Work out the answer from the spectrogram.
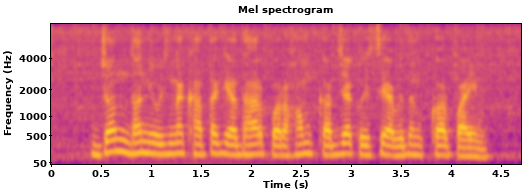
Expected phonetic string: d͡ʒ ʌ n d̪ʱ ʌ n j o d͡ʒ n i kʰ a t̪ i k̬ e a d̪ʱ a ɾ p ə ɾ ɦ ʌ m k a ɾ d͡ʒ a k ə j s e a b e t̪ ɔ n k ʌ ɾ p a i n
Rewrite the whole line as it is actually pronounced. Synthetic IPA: d͡ʒ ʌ n d̪ʱ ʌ n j o d͡ʒ n a kʰ a t̪ a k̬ e a d̪ʱ a ɾ p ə ɾ ɦ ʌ m k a ɾ d͡ʒ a k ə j s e a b e d̪ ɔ n k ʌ ɾ p a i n

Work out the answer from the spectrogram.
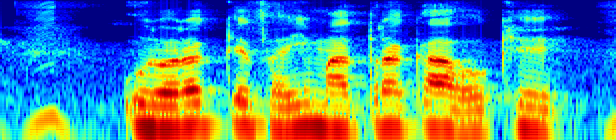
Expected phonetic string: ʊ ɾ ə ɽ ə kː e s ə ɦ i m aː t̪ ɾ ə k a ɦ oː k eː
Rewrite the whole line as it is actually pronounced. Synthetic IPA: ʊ ɾ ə ɾ ə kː e s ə ɦ i m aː t̪ ɾ a k a ɦ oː kʰ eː

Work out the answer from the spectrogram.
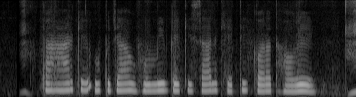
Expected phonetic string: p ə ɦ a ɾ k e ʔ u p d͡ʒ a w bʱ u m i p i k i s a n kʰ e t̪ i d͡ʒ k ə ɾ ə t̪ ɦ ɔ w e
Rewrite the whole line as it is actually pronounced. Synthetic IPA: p ə ɦ a ɾ k e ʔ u p d͡ʒ a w bʱ u m i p e k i s a n kʰ e t̪ i k ə ɾ ə t̪ ɦ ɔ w e

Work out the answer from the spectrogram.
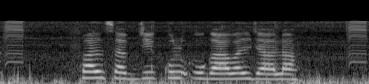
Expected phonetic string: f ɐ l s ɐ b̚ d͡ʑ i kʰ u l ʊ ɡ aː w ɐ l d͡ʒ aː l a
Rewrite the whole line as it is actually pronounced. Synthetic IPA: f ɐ l s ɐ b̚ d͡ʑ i k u l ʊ ɡ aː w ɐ l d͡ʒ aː l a

